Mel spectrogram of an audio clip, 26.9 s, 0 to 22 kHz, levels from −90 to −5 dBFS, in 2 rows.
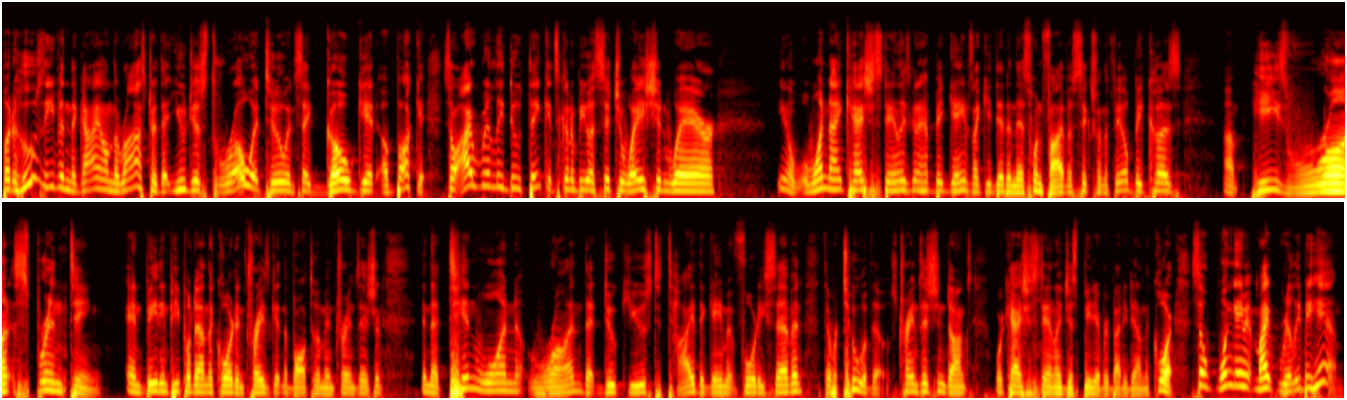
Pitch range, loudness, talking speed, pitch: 130-175 Hz, -30 LUFS, 250 wpm, 155 Hz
